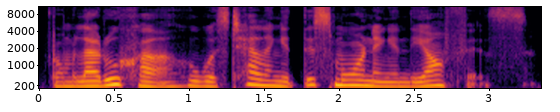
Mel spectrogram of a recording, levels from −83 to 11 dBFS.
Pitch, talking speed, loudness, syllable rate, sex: 190 Hz, 195 wpm, -15 LUFS, 5.4 syllables/s, female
